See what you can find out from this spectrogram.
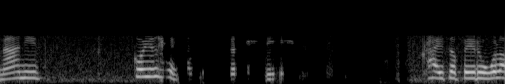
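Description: A nearby DECT cordless phone's 10 ms radio bursts are rectified in the audio circuit, leaving a thin, steady 100 Hz buzz with many harmonics, roughly 35 dB below the speech, for the whole clip. Throughout, the speech passes through the iLBC codec in what sounds like its 20 ms frame mode. Nothing above 4 kHz survives, and the voice has a plainly audible rough, synthetic edge.

From 1.60 to 1.64 s, a faint scrap of the other side's voice leaks through, likely loudspeaker playback the echo canceller failed to remove, sitting around 30 dB under the talker.

From 1.64 to 2.97 s, speech is suppressed in double talk. With both sides apparently talking, the canceller pulls the talker down, by as much as 40 dB at the deepest, for about one and a half seconds in total.

Within that stretch, from 2.76 to 2.84 s, lost iLBC frames leave a 40 ms gap, which fits two frames. The decoder fills it by repeating the last pitch cycle, heard as a briefly held, buzzy vowel before the voice snaps back.

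From 3.25 to 3.52 s, the background is gated by the echo canceller. It clamps the microphone while the loudspeaker plays, so the room sound drops by about 40 dB for roughly 300 ms, then returns.

At 3.80 to 3.84 s, a further brief speech suppression, likely in double talk, cuts the talker by around 35 dB for about 40 ms.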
